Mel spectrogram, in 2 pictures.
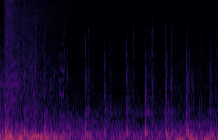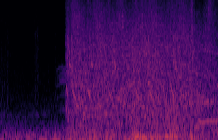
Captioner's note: gun firing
